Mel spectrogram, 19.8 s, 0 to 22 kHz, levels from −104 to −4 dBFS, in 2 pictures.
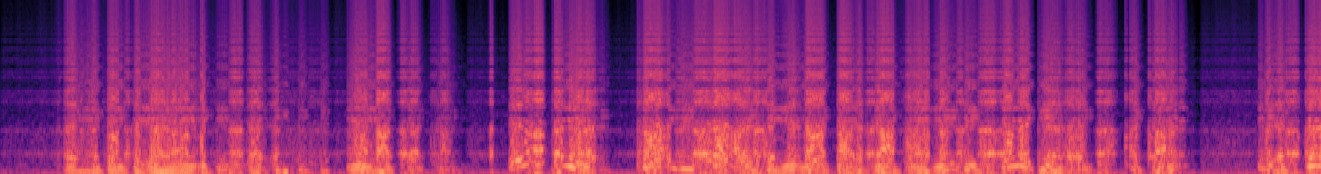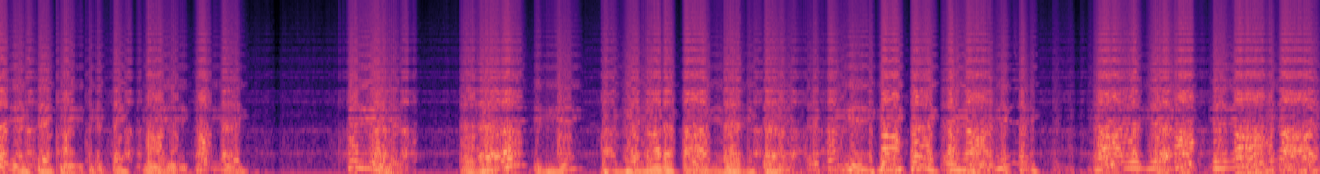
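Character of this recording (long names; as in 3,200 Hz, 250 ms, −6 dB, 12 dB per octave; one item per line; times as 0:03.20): a buzz of ramps at a fixed pitch in blocks of 8 samples
chopped level 2 Hz, depth 60%, duty 90%
aliases and images of a low sample rate 1,500 Hz, jitter 0%
a shimmering, thickened sound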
